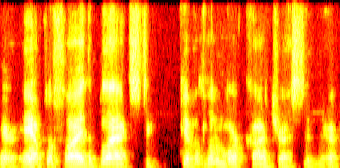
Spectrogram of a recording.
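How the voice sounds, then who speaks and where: The voice has vocal fry and lively intonation. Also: man. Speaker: photography teacher. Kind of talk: tutorial.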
